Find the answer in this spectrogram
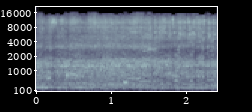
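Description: Steady hiss of outdoor background noise on a police body camera's microphone, with a faint steady hum underneath.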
